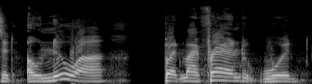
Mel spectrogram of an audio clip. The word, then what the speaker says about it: Onua: the movie and you could hear them clearly pronounce it onua but my friend would call it Anya Anya yeah we joke laughs so but but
